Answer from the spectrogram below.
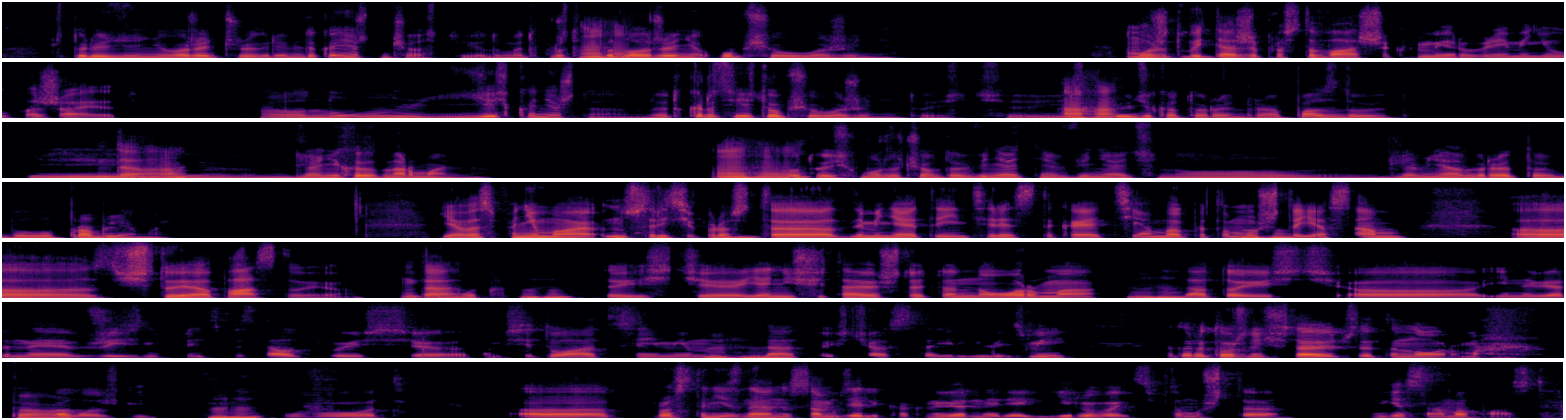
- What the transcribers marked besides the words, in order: tapping; drawn out: "и"
- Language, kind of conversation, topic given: Russian, unstructured, Почему люди не уважают чужое время?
